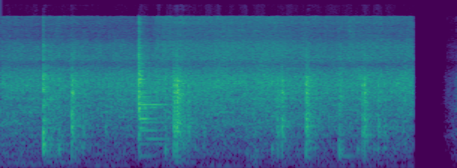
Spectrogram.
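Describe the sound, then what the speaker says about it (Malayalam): Sautéed onions and chopped tomatoes sizzle in a pan while a spoon stirs them in quick scraping strokes, close and clear, before the sound cuts off abruptly. "നല്ലപോലെ ഒന്ന് ഇളക്കി കൊടുക്കാം."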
